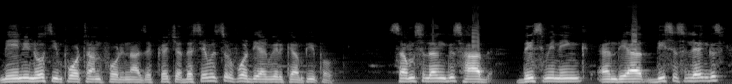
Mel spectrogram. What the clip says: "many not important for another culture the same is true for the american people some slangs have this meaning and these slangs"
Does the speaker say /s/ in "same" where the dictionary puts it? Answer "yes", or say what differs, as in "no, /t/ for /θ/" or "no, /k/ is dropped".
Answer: yes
